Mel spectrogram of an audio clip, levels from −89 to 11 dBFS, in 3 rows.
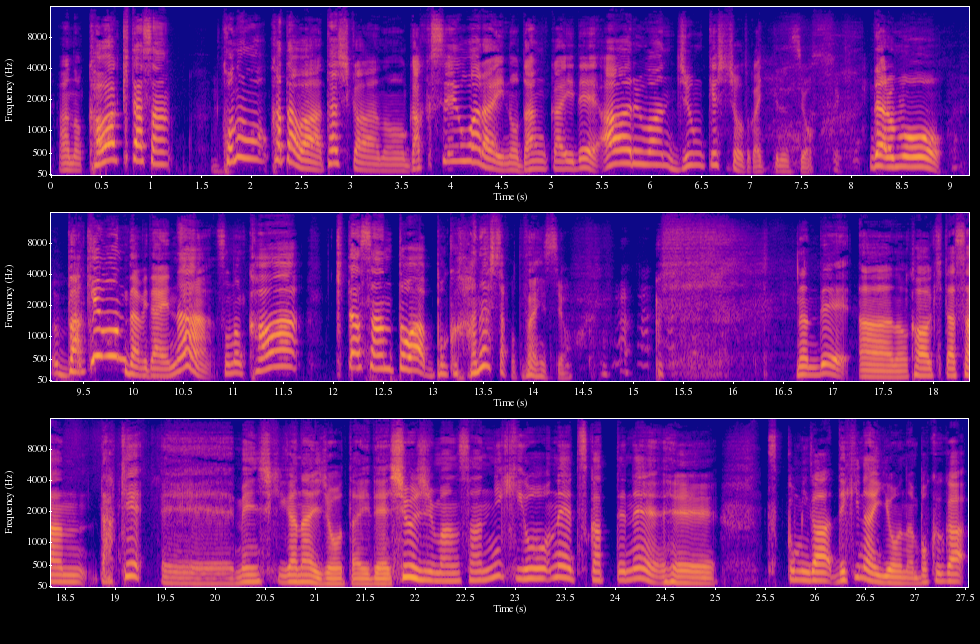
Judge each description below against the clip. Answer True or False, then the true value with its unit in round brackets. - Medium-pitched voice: True (175 Hz)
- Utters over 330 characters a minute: False (270 characters per minute)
